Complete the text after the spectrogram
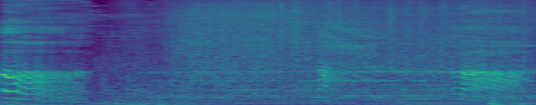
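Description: Water splashes as a swimmer breaks the surface.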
